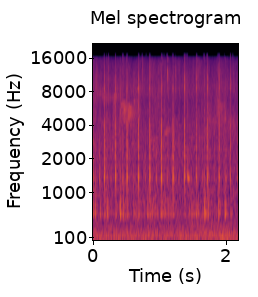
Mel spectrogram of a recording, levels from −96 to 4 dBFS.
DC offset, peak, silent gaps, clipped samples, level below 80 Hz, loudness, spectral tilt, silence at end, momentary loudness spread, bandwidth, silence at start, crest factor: under 0.1%; -8 dBFS; none; under 0.1%; -54 dBFS; -31 LUFS; -1.5 dB/octave; 0 s; 2 LU; 17 kHz; 0 s; 26 dB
